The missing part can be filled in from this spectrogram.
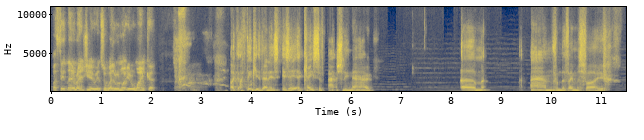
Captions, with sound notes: I think they arrange you into whether or not you're a wanker. [SNIGGERING] I'm thinking then, is it a case of actually now... Um... ...Anne from the Famous Five?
